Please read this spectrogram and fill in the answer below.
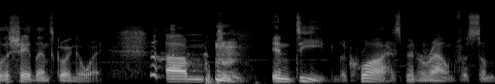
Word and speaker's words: LaCroix: I figured out how to pronounce LaCroix. It's actually Lacroix. Because it's French.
